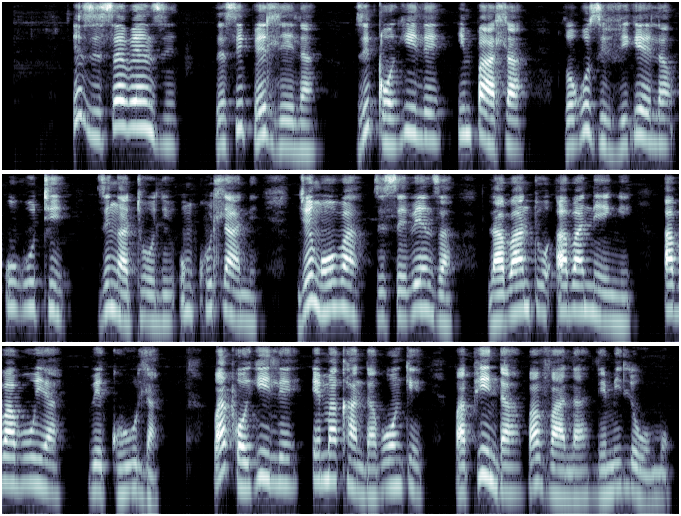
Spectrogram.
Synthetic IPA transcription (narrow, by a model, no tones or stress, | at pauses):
izisɛβend͡zʱi | zesib̥ʱɛɮɛla | ziɡ͡ǃʱoɣilɛimpʼaɬa | zoɣuziviɣɛlauɣutʰi | ziŋatʰoliʔum̩kʰuɬanɛ | nd͡ʒʱɛŋɔβazisɛβɛnd͡zʱa | laβantʼuʔaβaneŋi | aβaβuja | βeɡ̥ʱuːɮa | βaɡ͡ǃʱoɣilɛːmakʰandʱaβɔŋkʼɛ | βapʰindʱaβavalalemilɔːmɔ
